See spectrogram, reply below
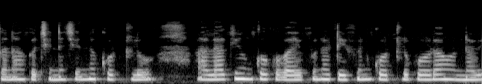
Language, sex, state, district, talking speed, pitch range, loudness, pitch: Telugu, female, Andhra Pradesh, Chittoor, 125 wpm, 220-235 Hz, -14 LUFS, 230 Hz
